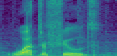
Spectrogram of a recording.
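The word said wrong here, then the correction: Whitefield: Espero ter pronunciado corretamente o Waterfield. acho que é o É, é Whitfield. – Whitfield. Isso. Ok.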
